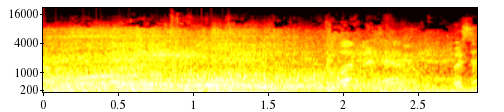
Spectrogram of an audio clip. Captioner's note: tires screech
